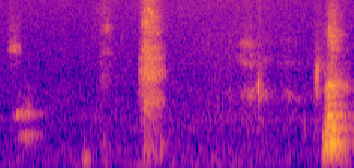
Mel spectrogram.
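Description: dogs barking outside

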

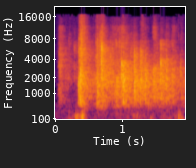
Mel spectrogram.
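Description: audience clapping hands

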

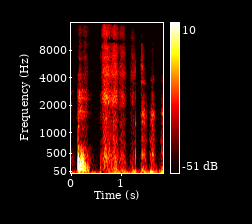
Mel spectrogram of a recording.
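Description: cough

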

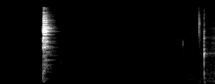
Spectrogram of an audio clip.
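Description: glasses clinking

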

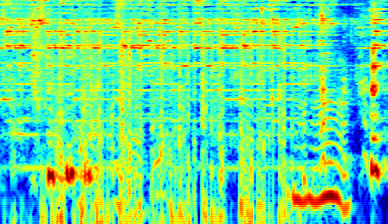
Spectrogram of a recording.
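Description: hand bell being rung

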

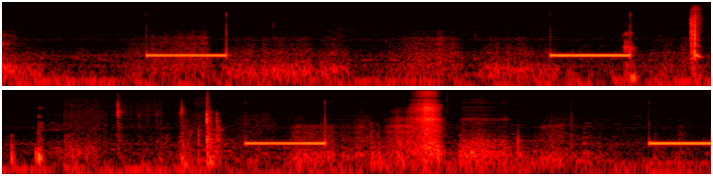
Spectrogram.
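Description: telephone ringback tone

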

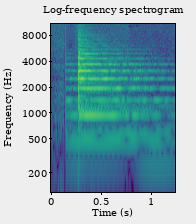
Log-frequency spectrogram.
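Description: church tower bells ringing

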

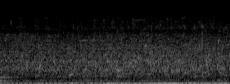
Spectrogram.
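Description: flowing river stream

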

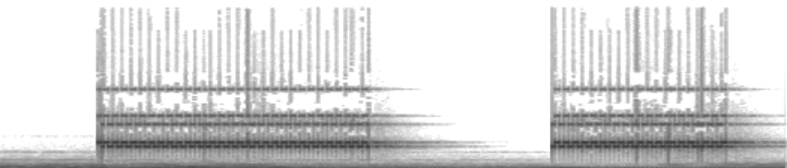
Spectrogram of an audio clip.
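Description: mobile phone ringing

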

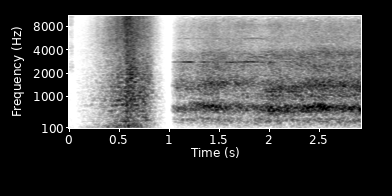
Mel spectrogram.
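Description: football fans singing

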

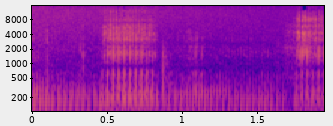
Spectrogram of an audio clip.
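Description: cat purring

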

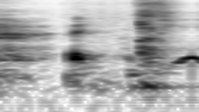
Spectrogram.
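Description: sneeze

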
